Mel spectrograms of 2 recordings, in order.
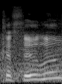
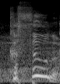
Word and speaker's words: Cthulhu: I think it's James Wan wants to do a Call of Cthulhu.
